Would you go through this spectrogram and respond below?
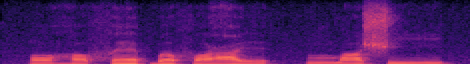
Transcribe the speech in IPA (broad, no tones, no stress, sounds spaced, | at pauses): ɔ ɦ ɒ f ɛ ɓ ʌ f ɒ ʕ ɪ | ŋ͡m ɑ ʃ i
